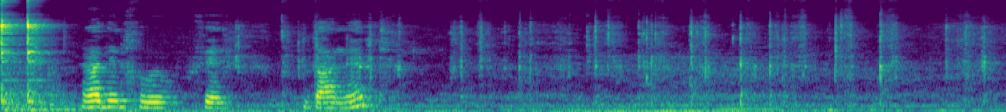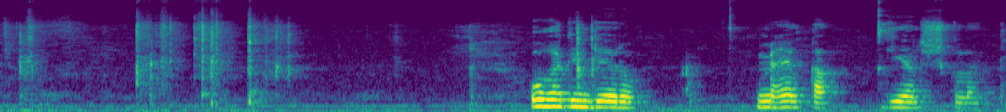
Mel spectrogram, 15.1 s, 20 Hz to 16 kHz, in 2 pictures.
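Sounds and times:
spoon scraping and clicking bowl: 0.0 - 0.5, 1.7 - 7.8.

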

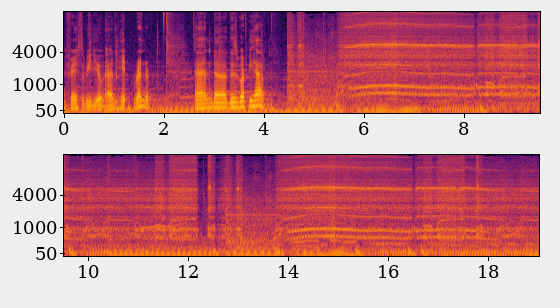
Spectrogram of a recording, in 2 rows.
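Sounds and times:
small electric motors whirring: 4.5 - 19.0.

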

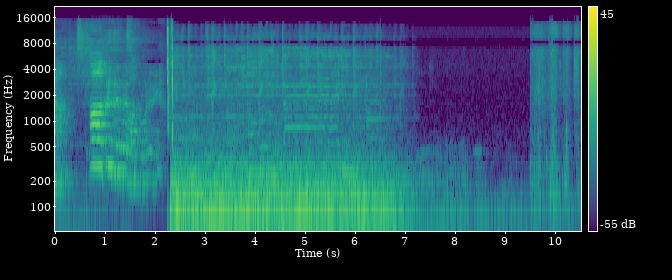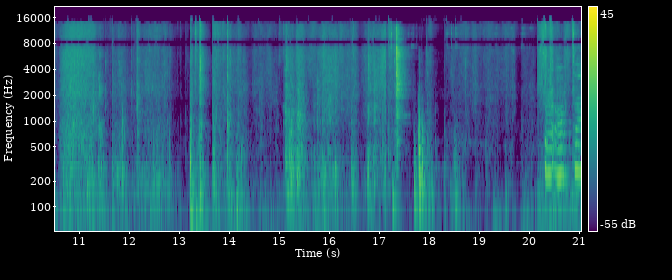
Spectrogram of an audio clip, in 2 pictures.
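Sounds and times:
soft rustling: 18.3 - 21.0.

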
